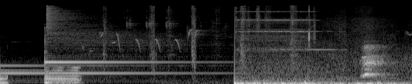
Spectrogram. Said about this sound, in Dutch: Sorry, de hond blaft, maar hij is heel lief. Hij doet niks.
